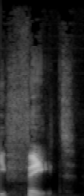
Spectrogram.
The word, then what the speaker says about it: fete: Fate. It's spelled F-E-T-E, Marlo. This is apparently a word that ESPN is pronounced fate.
